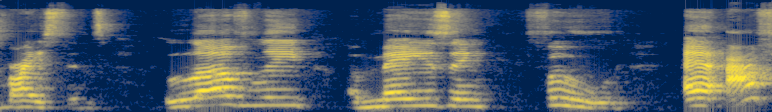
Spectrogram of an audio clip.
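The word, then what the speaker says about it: Brigtsen's: It's the one that just for the listeners, it looks like Brixton's. So you're going to look it up online, BRIGSTN''S, pronounced Bryson's.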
